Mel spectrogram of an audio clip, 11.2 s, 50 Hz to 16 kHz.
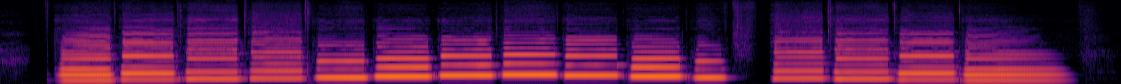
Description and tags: Sax Alto - A# Major
Part of the Good-sounds dataset of monophonic instrumental sounds.
instrument::sax_alto
note::A#
good-sounds-id::6853
mode::major
alto, good-sounds, AsharpMajor, sax, neumann-U87, scale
